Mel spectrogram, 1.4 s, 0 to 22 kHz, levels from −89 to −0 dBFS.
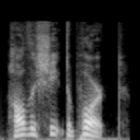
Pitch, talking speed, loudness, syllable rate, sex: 150 Hz, 215 wpm, -18 LUFS, 4.8 syllables/s, male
